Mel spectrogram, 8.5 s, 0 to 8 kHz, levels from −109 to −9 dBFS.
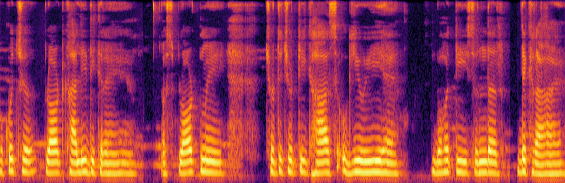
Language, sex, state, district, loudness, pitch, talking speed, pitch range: Hindi, female, Uttar Pradesh, Etah, -16 LUFS, 175 Hz, 150 wpm, 165-185 Hz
